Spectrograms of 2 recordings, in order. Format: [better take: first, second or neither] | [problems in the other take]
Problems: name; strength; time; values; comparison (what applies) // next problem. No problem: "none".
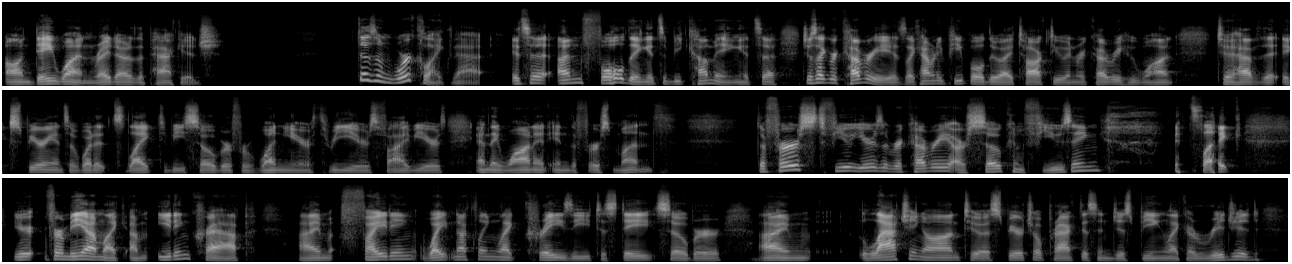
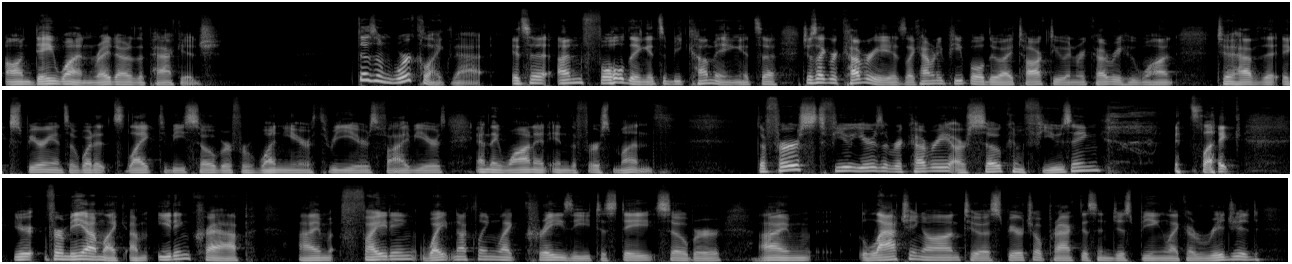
second | thin; somewhat; fading below 1 kHz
